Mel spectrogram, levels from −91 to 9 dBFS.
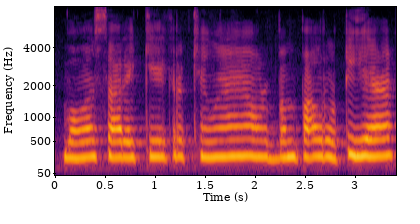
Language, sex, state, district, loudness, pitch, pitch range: Hindi, female, Punjab, Pathankot, -13 LUFS, 255 Hz, 245-260 Hz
